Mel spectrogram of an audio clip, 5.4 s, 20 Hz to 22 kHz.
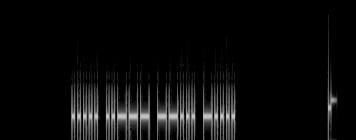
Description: Morse code, heard as a keyed tone, about 28 wpm, 700 Hz. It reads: 5276
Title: Numbers - 4-Digit 28wpm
